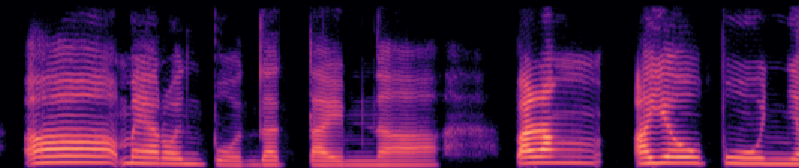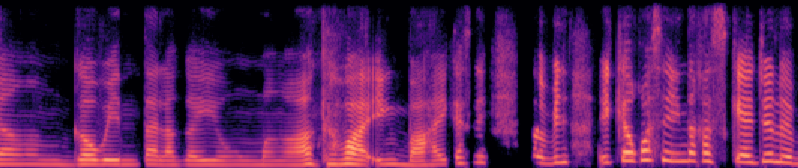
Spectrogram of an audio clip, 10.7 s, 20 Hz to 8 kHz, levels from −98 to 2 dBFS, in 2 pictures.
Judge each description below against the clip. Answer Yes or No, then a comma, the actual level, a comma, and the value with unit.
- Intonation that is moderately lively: No, wide, 6.4 semitones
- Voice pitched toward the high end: Yes, high, 245 Hz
